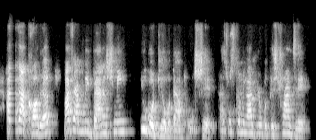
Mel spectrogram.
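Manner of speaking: ordinary talk, nothing marked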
